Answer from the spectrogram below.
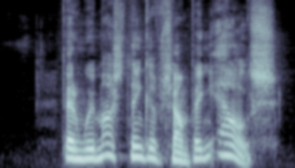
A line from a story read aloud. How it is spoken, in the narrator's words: he went on cheerfully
